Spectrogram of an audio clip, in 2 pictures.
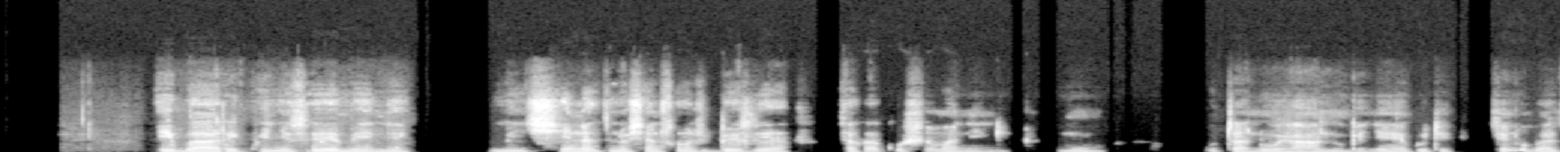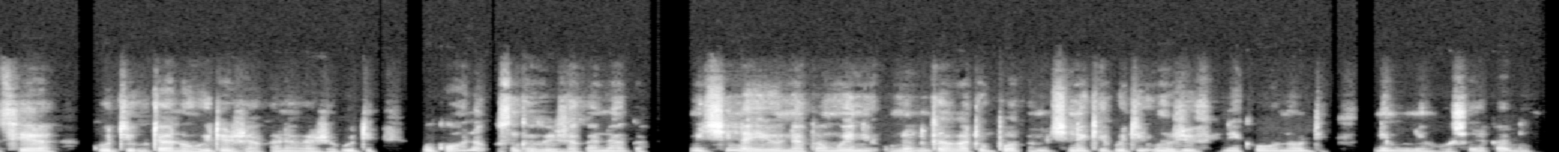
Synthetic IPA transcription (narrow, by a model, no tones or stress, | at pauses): iɓaɾiɡʱweɲuseʋeme̞ne | mit͡ʃinad͡zino̞ʃandiswanoʐibʱe̞ɮe̞ɾa | d͡zakako̞ʃamaniŋɡi | muː | tano̞we̞ɦan̤uŋɡe̞ɲajaje̞kuti | d͡zino̞ɓat͡sira | kutiutanouiteʐakanakaʐe̞kuti | ukaonaʔusiŋɡaziʐakanaka | mit͡ʃinaijo̞napamwe̞niuno̞niɡaʋatopuwakamit͡ʃinake̞kutiuno̞ʐivʱenekʰaunodi | neŋɡeneɦo̞ʃajakaɗiːi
